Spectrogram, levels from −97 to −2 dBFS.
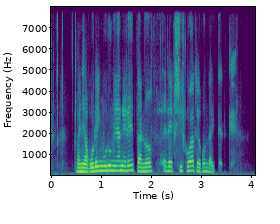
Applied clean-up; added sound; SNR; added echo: neural diffusion model UNIVERSE++.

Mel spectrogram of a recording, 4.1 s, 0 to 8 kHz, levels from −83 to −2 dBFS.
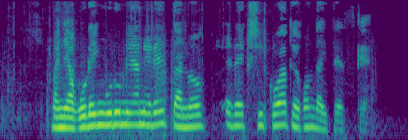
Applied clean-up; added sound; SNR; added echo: neural mask model RNNoise.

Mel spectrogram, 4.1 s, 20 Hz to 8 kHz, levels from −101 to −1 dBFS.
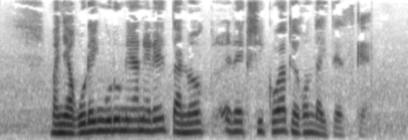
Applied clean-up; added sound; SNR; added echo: none; none; none; none.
